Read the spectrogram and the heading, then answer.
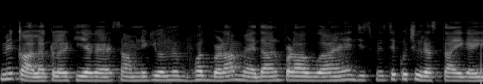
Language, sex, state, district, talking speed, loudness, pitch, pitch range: Hindi, female, Bihar, Darbhanga, 270 wpm, -25 LUFS, 190 Hz, 185-200 Hz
